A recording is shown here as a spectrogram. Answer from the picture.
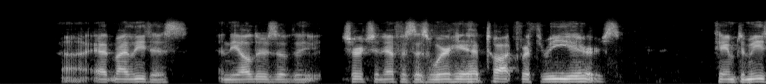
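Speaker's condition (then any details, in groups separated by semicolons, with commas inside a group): Parkinson's disease, mild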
